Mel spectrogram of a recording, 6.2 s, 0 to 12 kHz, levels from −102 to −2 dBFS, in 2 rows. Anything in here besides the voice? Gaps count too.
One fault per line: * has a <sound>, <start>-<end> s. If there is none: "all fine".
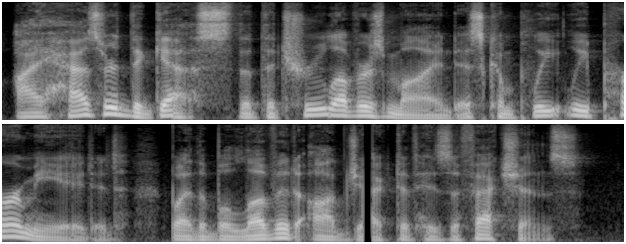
* has a dropout, 4.9-5.0 s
